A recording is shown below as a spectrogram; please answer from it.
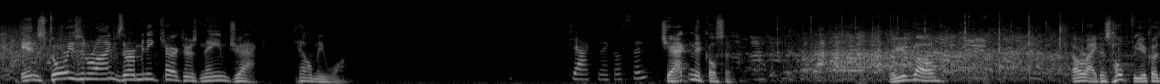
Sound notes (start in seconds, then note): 0.0 cheers and applause; 7.4 audience laughter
